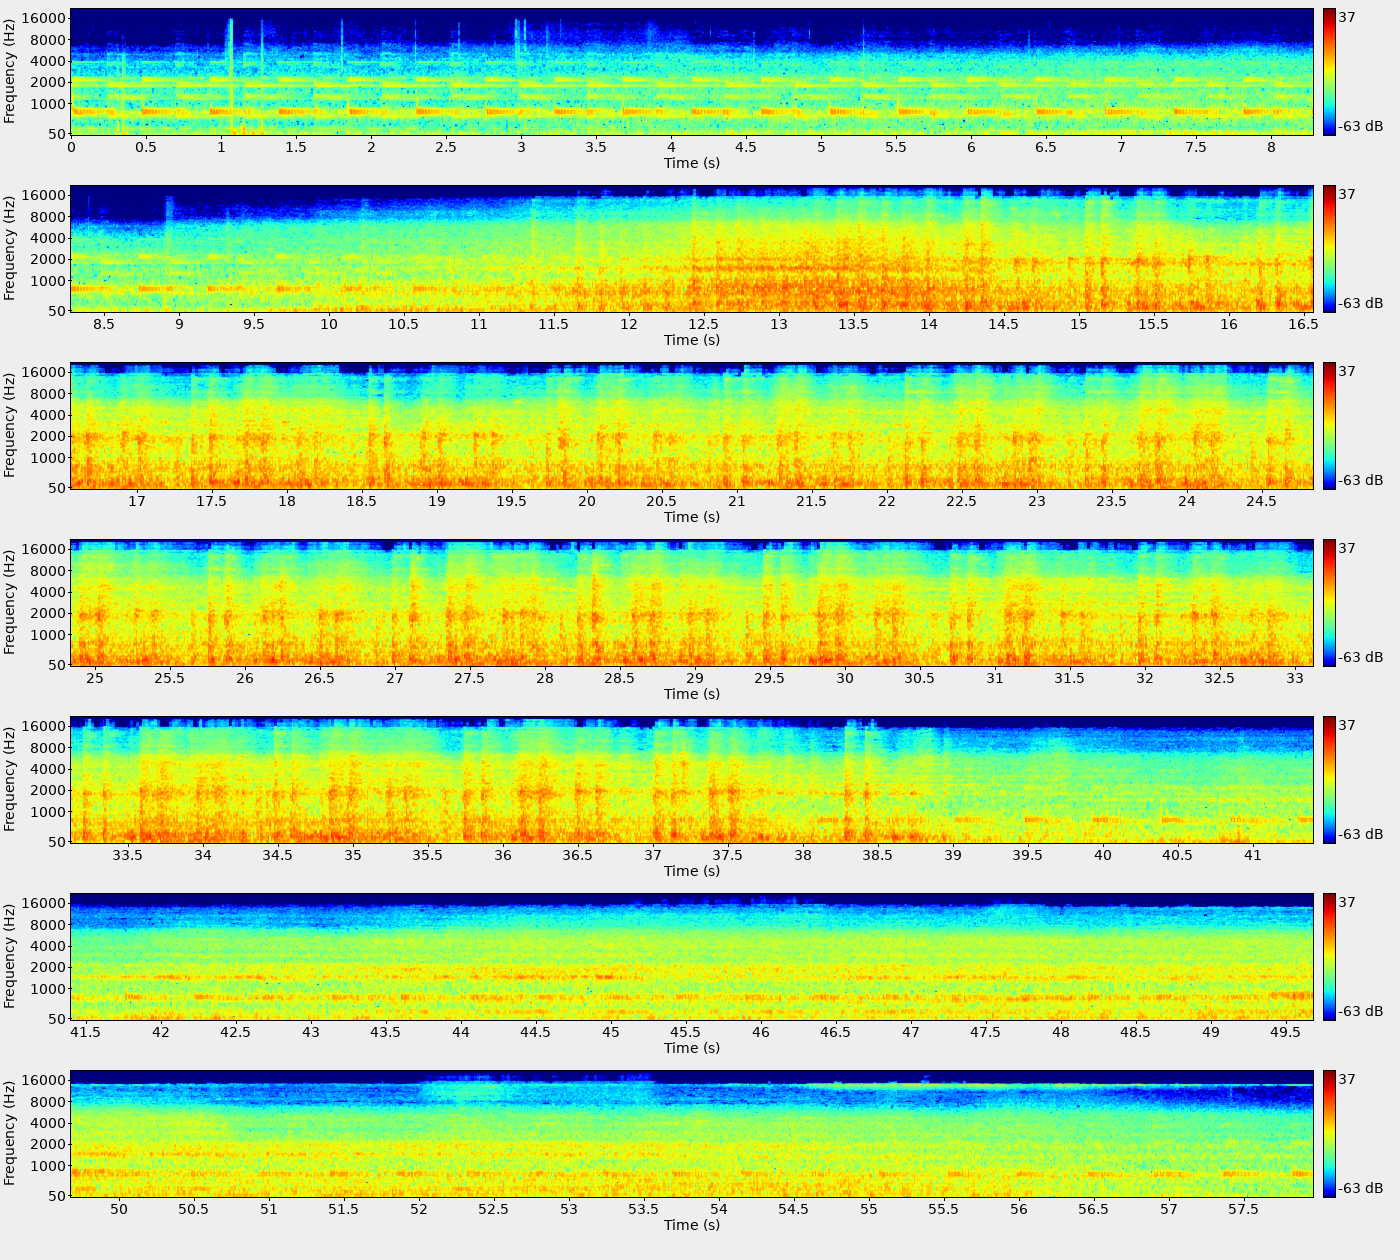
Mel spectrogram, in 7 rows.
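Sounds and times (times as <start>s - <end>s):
level crossing warning bell: 0.0s - 11.3s
locomotive passing: 1.4s - 57.9s
train wheels clattering over rail joints: 11.1s - 39.8s.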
